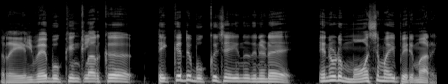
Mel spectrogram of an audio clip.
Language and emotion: Malayalam, angry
